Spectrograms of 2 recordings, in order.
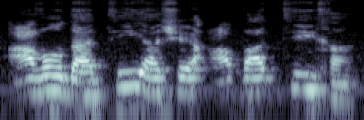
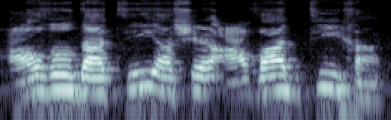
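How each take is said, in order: First: "Avodati asher avadticha" repeated slowly, sounds stressed; slowly again so the rhyme is heard; rhyming Hebrew. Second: "Avodati asher avadticha" said slowly, sounding out the rhyme; rhyming Hebrew. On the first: Teacher repeats the wordplay for students, slow. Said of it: "You see, you hear it?". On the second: Teacher shows students the wordplay, slow and deliberate. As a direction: let the alliteration ring, slow. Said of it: "If you listen". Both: Shown as a demonstration.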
